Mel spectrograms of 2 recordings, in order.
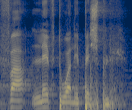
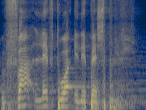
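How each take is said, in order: First: It is said at normal volume. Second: It is said very loudly.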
